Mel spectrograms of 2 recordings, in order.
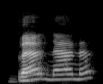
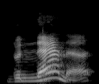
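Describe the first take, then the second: First: The stress is on the first syllable. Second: The stress is on the second syllable. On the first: "Do you think the stress falls on the first syllable" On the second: "the correct pronunciation is banana. So the stress falls on the second syllable"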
